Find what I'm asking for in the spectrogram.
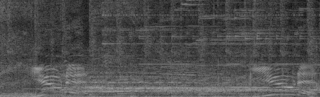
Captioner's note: applause and cheering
